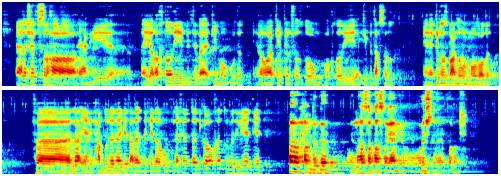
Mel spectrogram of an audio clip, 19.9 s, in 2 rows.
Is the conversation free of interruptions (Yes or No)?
Yes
